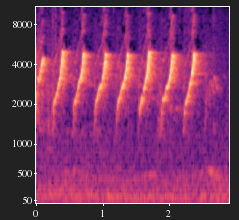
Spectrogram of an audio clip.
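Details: Bar-winged prinia (Prinia familiaris, "ciblek kristal") tutor song for training birds: a fast series of seven bright, upslurred, high notes, about three per second and evenly spaced, with no other sounds.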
